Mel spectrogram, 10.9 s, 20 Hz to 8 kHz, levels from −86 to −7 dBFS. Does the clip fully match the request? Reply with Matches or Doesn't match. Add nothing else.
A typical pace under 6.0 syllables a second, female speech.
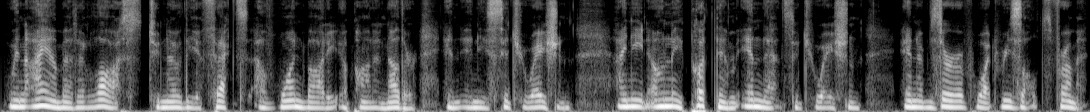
Doesn't match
